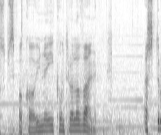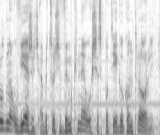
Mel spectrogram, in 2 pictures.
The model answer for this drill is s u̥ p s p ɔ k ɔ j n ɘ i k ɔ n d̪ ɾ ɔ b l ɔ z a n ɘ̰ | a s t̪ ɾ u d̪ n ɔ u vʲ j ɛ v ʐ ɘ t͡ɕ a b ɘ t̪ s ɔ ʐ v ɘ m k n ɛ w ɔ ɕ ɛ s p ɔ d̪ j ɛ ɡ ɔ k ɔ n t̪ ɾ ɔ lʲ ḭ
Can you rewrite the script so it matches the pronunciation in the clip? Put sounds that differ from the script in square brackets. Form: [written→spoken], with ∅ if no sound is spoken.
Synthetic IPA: s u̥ p s p ɔ k ɔ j n ɘ i k ɔ n [d̪→t̪] ɾ ɔ [b→∅] l ɔ [z→v] a n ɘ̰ | a [s→ʂ] t̪ ɾ u d̪ n ɔ u vʲ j ɛ [v→∅] ʐ ɘ t͡ɕ a b ɘ t̪ s ɔ [ʐ→ʑ] v ɘ m k n ɛ w ɔ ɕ ɛ s p ɔ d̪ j ɛ ɡ ɔ k ɔ n t̪ ɾ ɔ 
